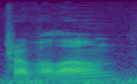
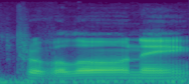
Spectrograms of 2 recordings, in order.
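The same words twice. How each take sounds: First: The final syllable is chopped off. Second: The final vowel is fully pronounced. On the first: This is the grandmother's dialect form. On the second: This is the formal standard Italian form.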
